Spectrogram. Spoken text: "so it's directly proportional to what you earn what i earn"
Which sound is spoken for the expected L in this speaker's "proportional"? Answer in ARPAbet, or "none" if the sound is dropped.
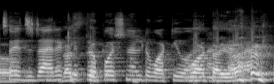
L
